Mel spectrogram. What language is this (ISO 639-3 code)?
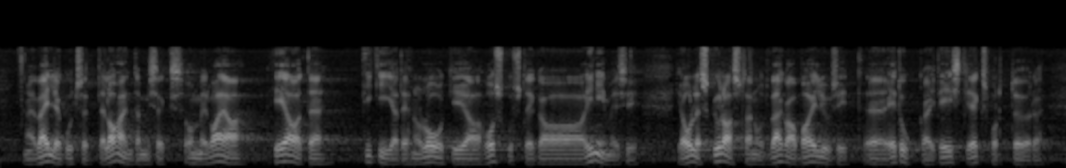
est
